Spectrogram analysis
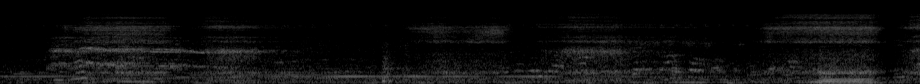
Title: snooze & snore :D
